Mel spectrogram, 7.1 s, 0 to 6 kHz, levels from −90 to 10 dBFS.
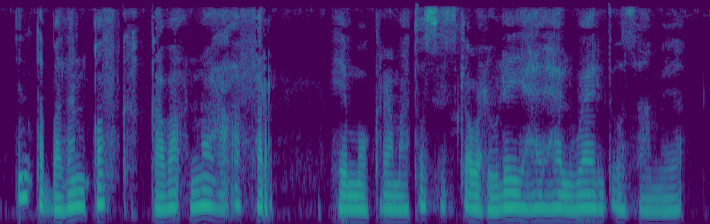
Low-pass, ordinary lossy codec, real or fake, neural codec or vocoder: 5.4 kHz; AAC, 24 kbps; real; none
